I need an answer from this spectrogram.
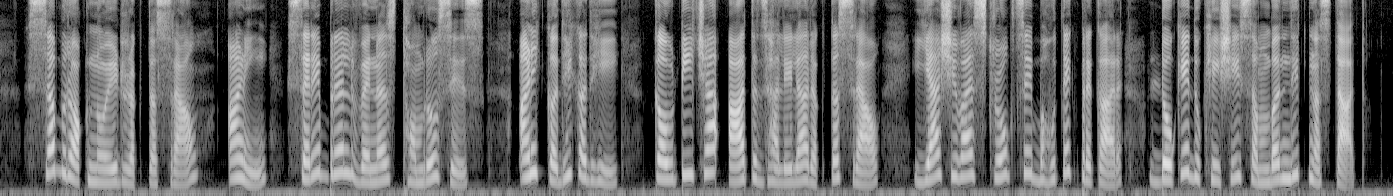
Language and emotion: Marathi, neutral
